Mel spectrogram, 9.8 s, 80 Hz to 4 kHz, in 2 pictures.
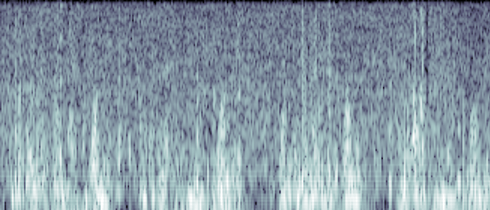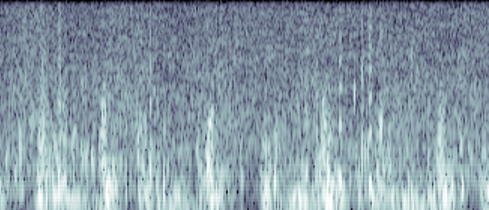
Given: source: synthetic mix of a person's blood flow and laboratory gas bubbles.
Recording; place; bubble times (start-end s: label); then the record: Doppler ultrasound of blood flow; precordium
0.07-0.81 s: bubbles
1.15-1.24 s: bubbles
1.27-1.32 s: bubbles
1.35-1.70 s: bubbles
1.94-2.12 s: bubbles
2.31-2.43 s: bubbles
2.77-3.43 s: bubbles
3.88-4.28 s: bubbles
4.46-4.61 s: bubbles
5.06-5.14 s: bubbles
5.19-5.86 s: bubbles
6.11-6.19 s: bubbles
6.24-6.61 s: bubbles
6.88-6.93 s: bubbles
7.29-7.34 s: bubbles
7.53-7.71 s: bubbles
7.88-8.05 s: bubbles
8.25-8.37 s: bubbles
8.40-8.74 s: bubbles
8.93-9.30 s: bubbles
9.46-9.64 s: bubbles
From the record:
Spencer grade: 3 (all of the cardiac periods contain showers or single bubble signals, but not dominating or overriding the cardiac motion signals); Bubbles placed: only in the low amplitude regions of the cardiac cycle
